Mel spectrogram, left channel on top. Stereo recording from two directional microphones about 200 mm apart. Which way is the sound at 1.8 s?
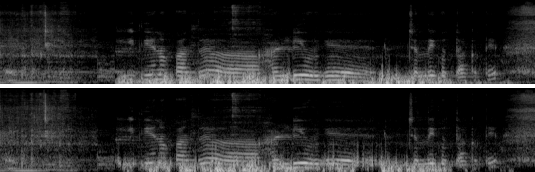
25° right (ahead or behind).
